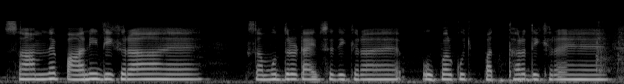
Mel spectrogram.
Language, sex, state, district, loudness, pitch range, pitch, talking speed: Hindi, female, Jharkhand, Sahebganj, -28 LUFS, 225-235 Hz, 230 Hz, 165 wpm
